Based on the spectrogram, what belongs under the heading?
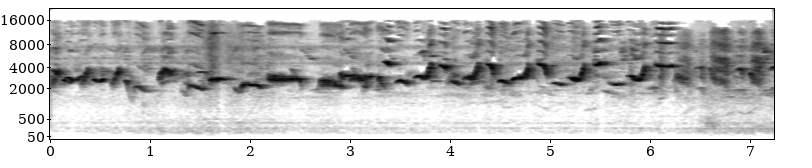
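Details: Old Chinese hwamei from the wild, known for an excellent voice, pours out quick, bouncy whistled notes, each phrase sweeping up and dropping, strung together almost without gaps.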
